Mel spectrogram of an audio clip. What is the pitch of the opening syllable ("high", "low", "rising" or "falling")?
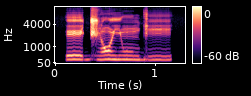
high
